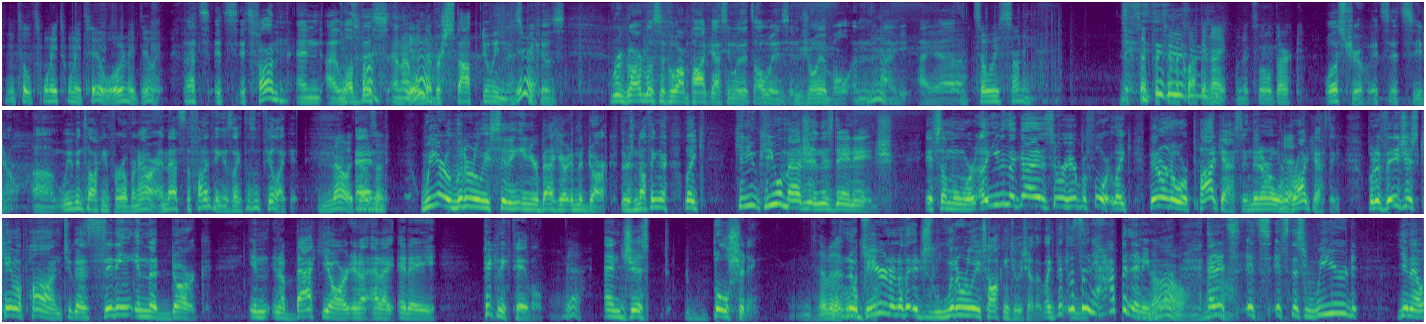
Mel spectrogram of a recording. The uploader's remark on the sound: Record outside. It was such a gorgeous night that the two kept on talking in the great outdoors about life and everything.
